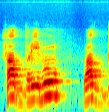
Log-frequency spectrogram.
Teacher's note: عند نطقه للضاد أن اللسان ينطبق على الحنك الأعلى بالتجريد من الأمام إلى الخلف، ويتخافت معه الصوت باقيا جريانه ما بين حركة ونصف إلى حركة وثلاثة أرباع. · Term: الاستطالة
